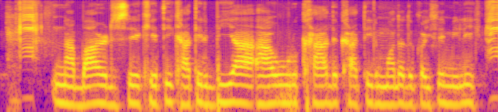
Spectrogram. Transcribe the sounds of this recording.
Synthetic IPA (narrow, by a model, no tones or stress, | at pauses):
nabaɾɖsekʰet̪ikʰat̪iɾbijaːuɾkʰad̪kʰat̪iɾməd̪əd̪kəjsemili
